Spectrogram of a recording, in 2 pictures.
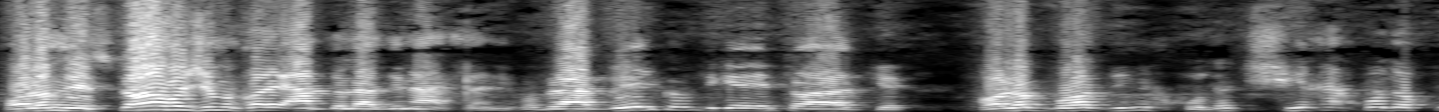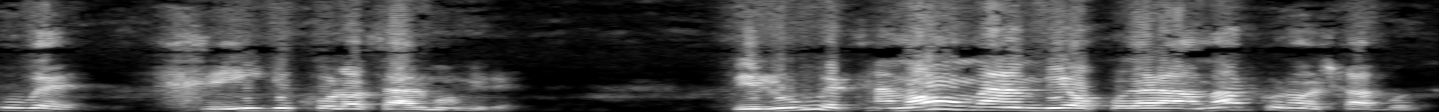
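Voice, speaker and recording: Man, high-pitched, preaching, impassioned, pleading, tender toward listeners. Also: expressive, a little hiss or hum, low-quality recording. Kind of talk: sermon.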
